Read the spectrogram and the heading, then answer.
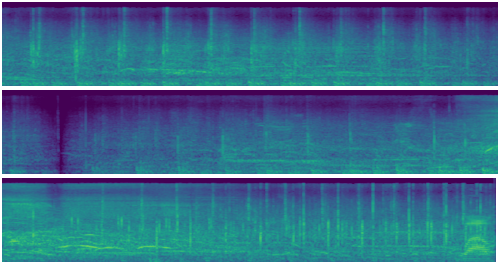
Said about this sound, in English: The fans are cheering, getting a free kick almost like it's like getting a goal. So you can tell how much it means at the moment.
